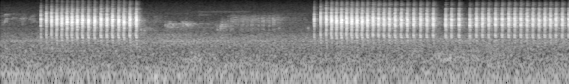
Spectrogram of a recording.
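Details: Rapid, rasping rattle from a bull-headed shrike giving loud harsh gichi-gichi calls. It makes a burst of over a second, a pause with faint soft notes, then a sustained rattle lasting more than three seconds.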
